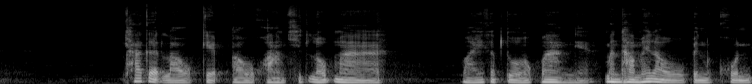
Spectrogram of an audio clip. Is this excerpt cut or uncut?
cut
